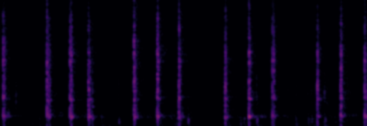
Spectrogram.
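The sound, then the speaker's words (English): Horse hooves clip-clop in a quick, galloping rhythm as Dudley's horse sets off, sharp knocks landing in uneven clusters of three or four, clear with no voices. “Horse, off we go. We must save Nell.”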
